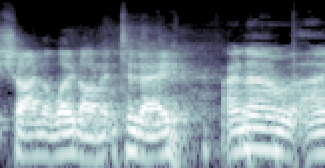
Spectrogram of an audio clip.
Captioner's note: laughs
